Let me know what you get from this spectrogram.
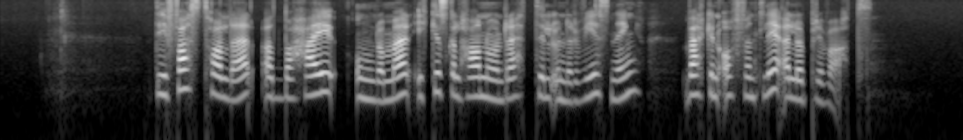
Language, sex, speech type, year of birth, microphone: Norwegian, female, read, 1990, Sennheiser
